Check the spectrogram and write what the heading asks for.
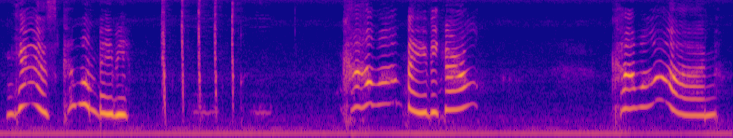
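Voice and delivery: high, sing-song coaxing to a dog; coaxing a pet. Real, not acted. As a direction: gently lure a frightened dog in. Calling frightened dog to come.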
